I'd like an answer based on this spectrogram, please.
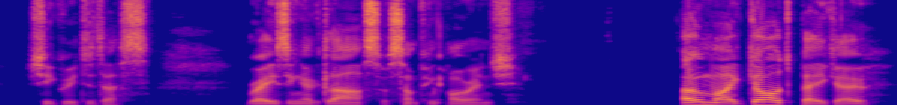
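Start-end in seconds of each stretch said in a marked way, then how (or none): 4.5-5.8 unnecessarily loud, slow, shouted delivery. Narrator reads Rainey greeting Begonia on a video call, unnecessarily loud Skype voice. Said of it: "shouted Rainey in an unnecessarily loud Skype voice".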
